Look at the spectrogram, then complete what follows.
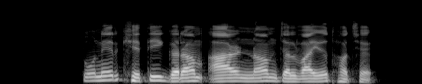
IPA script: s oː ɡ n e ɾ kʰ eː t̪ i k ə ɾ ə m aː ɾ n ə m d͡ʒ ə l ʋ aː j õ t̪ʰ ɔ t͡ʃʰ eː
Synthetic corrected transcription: s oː n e ɾ kʰ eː t̪ i ɡ ə ɾ ə m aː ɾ n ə m d͡ʒ ə l ʋ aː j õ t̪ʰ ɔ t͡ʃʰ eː

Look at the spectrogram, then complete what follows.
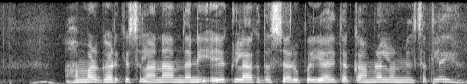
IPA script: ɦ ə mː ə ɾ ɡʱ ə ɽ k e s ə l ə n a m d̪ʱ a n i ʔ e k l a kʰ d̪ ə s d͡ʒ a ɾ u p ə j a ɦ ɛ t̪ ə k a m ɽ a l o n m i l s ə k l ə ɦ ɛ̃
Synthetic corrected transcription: ɦ ə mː ə ɾ ɡʱ ə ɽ k e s ə l a n a m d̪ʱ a n i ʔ e k l a kʰ d̪ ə s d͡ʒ a ɾ u p ə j a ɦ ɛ t̪ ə k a m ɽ a l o n m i l s ə k l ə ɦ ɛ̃

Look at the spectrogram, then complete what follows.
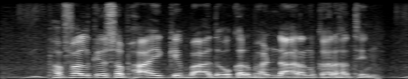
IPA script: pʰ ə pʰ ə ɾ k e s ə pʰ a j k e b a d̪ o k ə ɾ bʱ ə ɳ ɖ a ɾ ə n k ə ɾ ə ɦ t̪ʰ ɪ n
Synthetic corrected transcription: pʰ ə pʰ ə l k e s ə pʰ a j k e b a d̪ o k ə ɾ bʱ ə ɳ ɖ a ɾ ə n k ə ɾ ə ɦ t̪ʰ i n

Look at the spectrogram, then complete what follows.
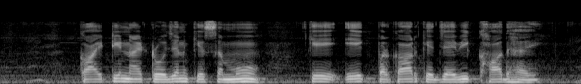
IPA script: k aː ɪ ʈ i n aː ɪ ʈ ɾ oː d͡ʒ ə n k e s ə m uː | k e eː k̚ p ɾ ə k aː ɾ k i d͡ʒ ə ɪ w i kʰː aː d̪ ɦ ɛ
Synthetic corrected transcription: k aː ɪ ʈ i n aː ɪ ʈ ɾ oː d͡ʒ ə n k e s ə m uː | k e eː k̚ p ɾ ə k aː ɾ k e d͡ʒ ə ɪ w i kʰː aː d̪ ɦ ɛ

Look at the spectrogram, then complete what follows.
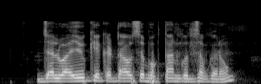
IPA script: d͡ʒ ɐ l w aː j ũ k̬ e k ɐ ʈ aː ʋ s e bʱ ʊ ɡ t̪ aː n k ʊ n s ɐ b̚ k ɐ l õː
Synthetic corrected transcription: d͡ʒ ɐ l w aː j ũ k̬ e k ɐ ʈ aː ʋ s e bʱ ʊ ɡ t̪ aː n k ʊ n s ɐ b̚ k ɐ ɾ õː

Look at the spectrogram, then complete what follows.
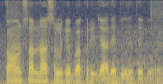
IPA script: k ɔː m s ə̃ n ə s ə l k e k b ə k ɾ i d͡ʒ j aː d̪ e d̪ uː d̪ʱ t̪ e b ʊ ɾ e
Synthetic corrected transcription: k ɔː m s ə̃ n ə s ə l k e b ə k ɾ i d͡ʒ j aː d̪ e d̪ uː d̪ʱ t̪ e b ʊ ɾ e

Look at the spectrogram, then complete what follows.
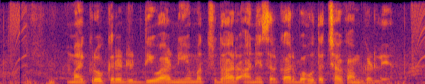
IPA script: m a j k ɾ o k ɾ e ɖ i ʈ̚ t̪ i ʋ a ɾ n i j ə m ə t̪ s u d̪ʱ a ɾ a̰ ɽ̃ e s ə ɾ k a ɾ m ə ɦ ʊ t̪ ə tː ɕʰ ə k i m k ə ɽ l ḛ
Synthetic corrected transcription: m a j k ɾ o k ɾ e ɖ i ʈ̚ d̪ i ʋ a ɾ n i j ə m ə t̪ s u d̪ʱ a ɾ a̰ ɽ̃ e s ə ɾ k a ɾ b ə ɦ u t̪ ə tː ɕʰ a k a m k ə ɽ l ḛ

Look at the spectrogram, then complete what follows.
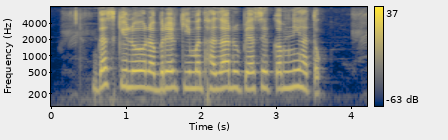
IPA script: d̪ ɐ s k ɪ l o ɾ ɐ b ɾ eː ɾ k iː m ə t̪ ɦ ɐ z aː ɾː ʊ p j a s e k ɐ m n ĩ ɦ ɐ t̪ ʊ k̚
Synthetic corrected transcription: d̪ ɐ s k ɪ l o ɾ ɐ b ɾ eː ɾ k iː m ə t̪ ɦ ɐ z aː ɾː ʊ p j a s e k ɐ m n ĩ ɦ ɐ t̪ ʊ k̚

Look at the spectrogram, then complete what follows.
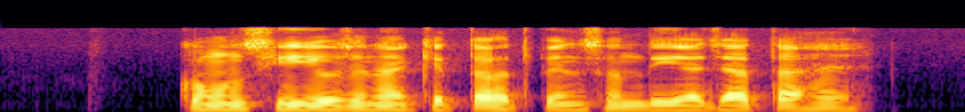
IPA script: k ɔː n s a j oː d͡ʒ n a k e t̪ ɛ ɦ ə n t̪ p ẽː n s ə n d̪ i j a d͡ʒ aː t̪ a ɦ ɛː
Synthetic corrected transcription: k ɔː n s i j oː d͡ʒ n a k e t̪ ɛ ɦ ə t̪ p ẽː n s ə n d̪ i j a d͡ʒ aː t̪ a ɦ ɛː

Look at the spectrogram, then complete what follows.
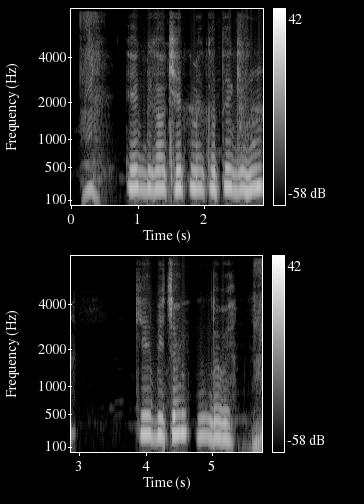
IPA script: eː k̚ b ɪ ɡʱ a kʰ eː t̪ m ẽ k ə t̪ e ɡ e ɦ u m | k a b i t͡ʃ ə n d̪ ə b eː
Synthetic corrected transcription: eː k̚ b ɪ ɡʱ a kʰ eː t̪ m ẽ k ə t̪ e ɡ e ɦ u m | k e b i t͡ʃ ə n d̪ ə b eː

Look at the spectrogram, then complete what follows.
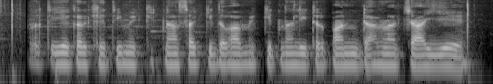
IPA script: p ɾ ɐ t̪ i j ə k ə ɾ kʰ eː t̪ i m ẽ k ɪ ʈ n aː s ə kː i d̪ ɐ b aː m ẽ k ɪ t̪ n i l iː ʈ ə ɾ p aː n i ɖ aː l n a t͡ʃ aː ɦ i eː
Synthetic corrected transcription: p ɾ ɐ t̪ i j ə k ə ɾ kʰ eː t̪ i m ẽ k ɪ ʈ n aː s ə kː i d̪ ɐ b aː m ẽ k ɪ t̪ n a l iː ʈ ə ɾ p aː n i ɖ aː l n a t͡ʃ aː ɦ i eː

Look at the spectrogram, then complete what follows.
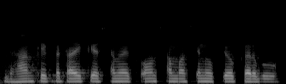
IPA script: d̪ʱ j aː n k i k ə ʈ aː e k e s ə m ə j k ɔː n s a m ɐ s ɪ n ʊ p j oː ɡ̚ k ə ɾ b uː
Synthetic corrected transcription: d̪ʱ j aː n k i k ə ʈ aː i k e s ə m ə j k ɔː n s a m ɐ s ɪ n ʊ p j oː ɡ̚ k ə ɾ b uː

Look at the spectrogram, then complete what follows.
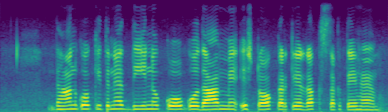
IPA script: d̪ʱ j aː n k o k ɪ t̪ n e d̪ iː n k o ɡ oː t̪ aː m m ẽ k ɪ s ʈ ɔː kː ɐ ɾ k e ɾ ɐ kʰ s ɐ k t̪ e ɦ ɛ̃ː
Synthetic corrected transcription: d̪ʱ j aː n k o k ɪ t̪ n e d̪ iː n k o ɡ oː d̪ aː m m ẽ ʔ ɪ s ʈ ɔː kː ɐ ɾ k e ɾ ɐ kʰ s ɐ k t̪ e ɦ ɛ̃ː

